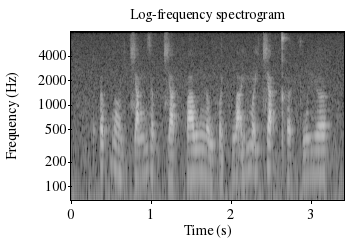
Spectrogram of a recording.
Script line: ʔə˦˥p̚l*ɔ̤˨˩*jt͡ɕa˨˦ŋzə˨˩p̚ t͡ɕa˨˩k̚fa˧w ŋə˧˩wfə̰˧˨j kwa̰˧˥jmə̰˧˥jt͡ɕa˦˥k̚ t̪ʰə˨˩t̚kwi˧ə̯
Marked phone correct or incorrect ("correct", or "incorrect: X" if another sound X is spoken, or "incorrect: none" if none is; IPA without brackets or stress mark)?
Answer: correct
